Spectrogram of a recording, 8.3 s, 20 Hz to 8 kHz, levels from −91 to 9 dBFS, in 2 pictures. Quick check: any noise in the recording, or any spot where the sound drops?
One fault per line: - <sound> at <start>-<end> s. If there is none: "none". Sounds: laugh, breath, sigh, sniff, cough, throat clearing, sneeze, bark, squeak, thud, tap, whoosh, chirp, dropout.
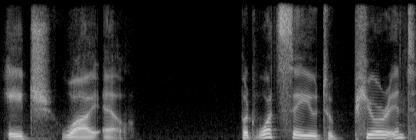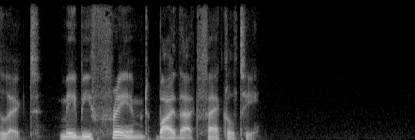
none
